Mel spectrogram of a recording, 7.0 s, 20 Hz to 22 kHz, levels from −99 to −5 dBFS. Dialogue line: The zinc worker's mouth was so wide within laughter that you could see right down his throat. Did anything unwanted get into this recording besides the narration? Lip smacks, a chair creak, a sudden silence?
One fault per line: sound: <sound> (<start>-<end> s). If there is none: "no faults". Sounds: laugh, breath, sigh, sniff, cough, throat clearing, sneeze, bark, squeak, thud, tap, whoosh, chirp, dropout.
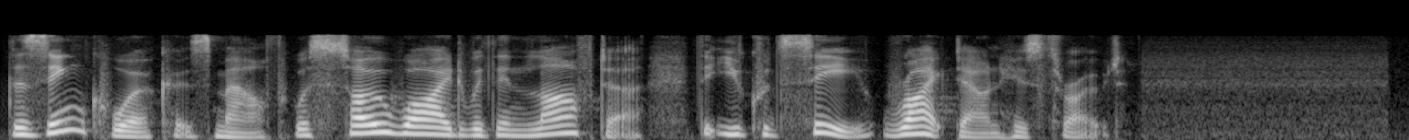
no faults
